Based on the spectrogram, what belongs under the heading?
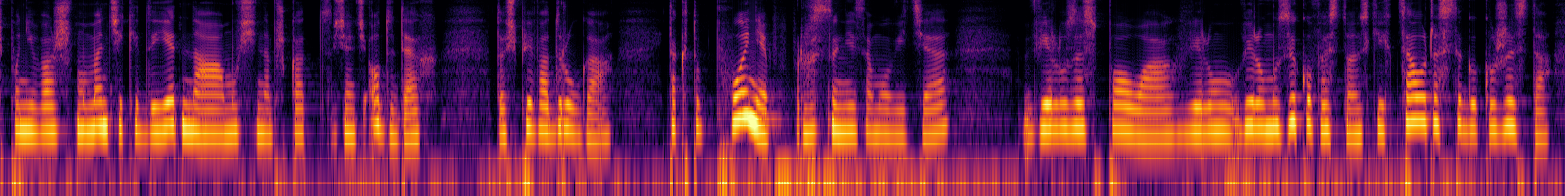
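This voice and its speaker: A woman speaking as a guest expert, explaining with enthusiasm and detail in a relaxed conversation. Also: medium pitch. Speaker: guest expert on Estonian culture.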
